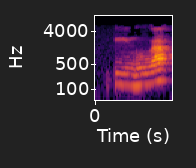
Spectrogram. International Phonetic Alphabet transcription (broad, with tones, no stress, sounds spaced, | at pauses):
ʔ iː˧ n w u˦˥ a̯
